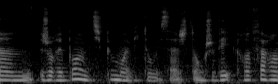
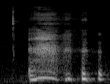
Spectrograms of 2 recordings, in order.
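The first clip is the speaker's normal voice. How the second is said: tired laugh; 3 semitones higher, 8 dB louder than usual. Real, not acted.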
